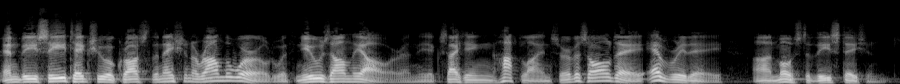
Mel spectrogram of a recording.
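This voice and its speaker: A man's voice: medium pitch, sing-song, moderate pace, a little mellow. A man reading a scripted 1950s radio promo as a network announcer. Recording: dull vintage radio recording.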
